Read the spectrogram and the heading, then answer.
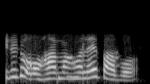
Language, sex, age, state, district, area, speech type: Assamese, female, 18-30, Assam, Morigaon, rural, conversation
